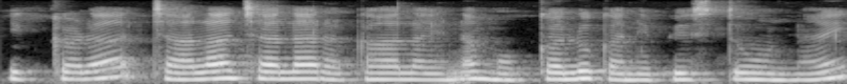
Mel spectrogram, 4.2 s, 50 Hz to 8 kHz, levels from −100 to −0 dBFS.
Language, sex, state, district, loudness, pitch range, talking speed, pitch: Telugu, female, Andhra Pradesh, Sri Satya Sai, -15 LUFS, 220-250 Hz, 100 wpm, 230 Hz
